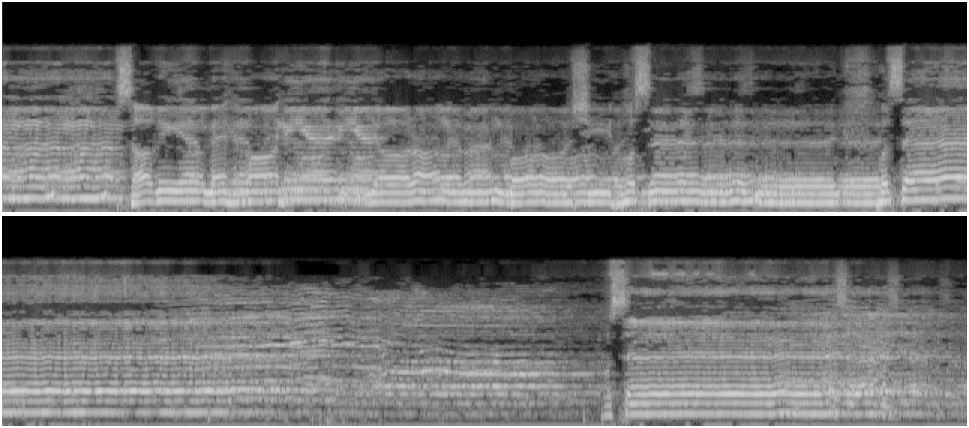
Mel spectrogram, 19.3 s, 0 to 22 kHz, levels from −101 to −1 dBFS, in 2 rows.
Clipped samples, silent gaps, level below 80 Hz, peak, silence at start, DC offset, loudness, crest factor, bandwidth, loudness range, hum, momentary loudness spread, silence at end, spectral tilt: under 0.1%; none; -54 dBFS; -6 dBFS; 0 s; 0.3%; -23 LUFS; 16 dB; 11 kHz; 3 LU; none; 5 LU; 0 s; -5 dB/octave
